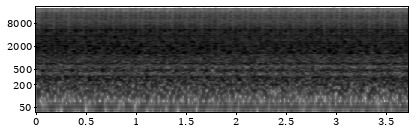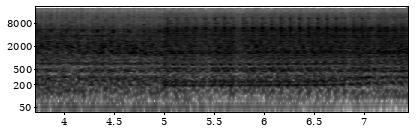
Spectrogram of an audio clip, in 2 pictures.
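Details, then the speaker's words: 2014 Chevy Silverado 5.3L, first start after the AFM/DOD delete and engine reinstall: steady idle with fast, uneven light valvetrain ticking, sounding like failed lifters. Driving it to let the lifters pump up didn't help; cause unconfirmed. "that is definitely not the sound that we were going for that is the sound we were trying to avoid by doing this"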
